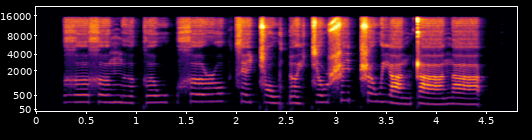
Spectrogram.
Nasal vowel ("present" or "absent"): absent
